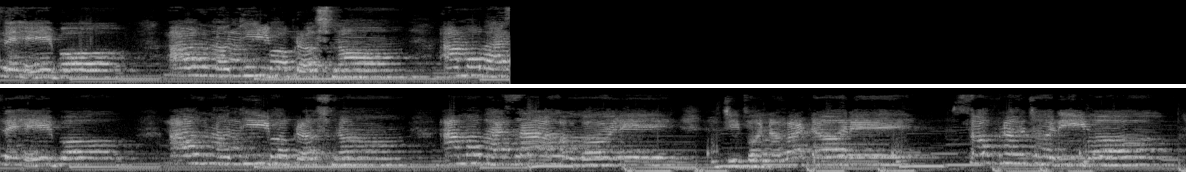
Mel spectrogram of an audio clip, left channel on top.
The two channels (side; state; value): left; drops out; at 5.1 s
